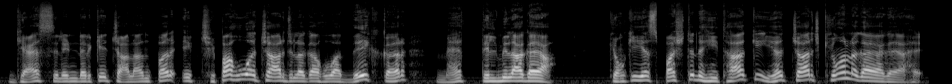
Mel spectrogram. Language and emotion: Hindi, angry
